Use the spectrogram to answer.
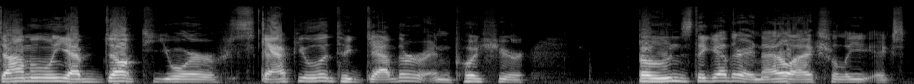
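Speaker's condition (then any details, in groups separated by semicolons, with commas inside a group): Cerebral palsy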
